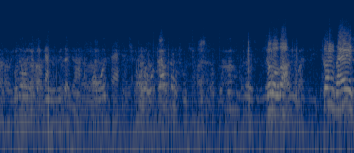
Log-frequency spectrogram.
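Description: A crowd of men talk and call out over one another nearby.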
